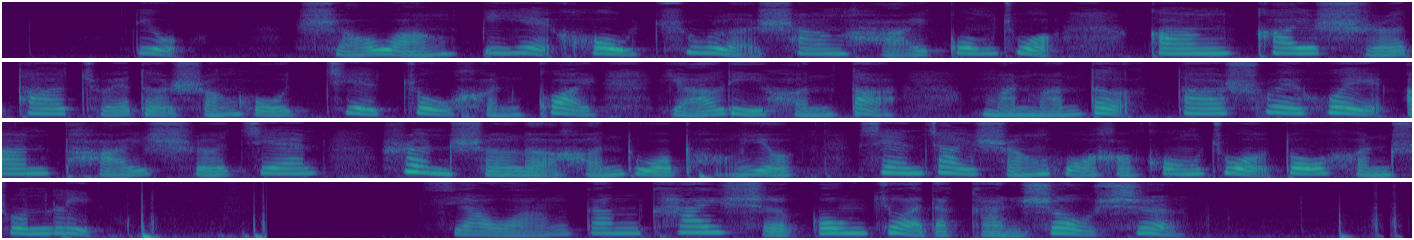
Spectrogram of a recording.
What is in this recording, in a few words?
Mandarin; mandarin placement test hsk5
